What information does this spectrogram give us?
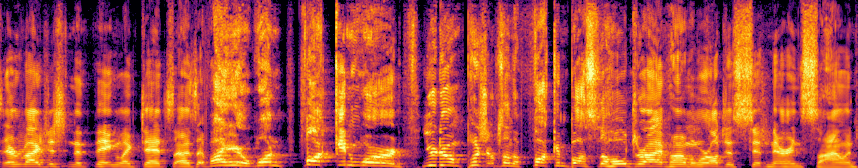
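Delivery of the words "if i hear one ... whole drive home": put-on loud, high furious screaming yell. Recounting a bus ride, speaker imitates a man screaming at them: retelling a scream. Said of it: "he's just screaming at us".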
